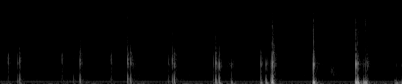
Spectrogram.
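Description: Fingertips and nails tap on a hollow plastic PS4 game case (Uncharted) held in the hands close to the microphone. About fourteen short, dry, irregular taps are heard over a faint low hum, growing louder toward the end.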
